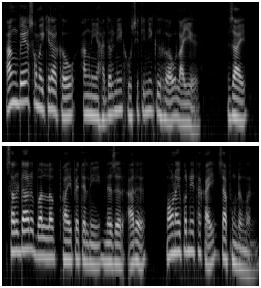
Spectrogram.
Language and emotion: Bodo, neutral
